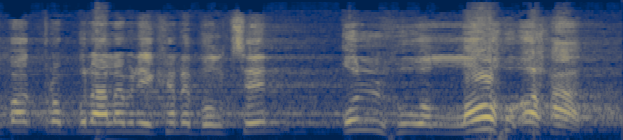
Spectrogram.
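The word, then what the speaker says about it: قُلْ هُوَ اللَّهُ أَحَدٌ: রাব্বুল আলামীন এখানে বলছেন কুলহু আল্লাহু আহাদ এখানে কফ দিয়ে পড়ছেন কিন্তু অনেকেই ভুল করে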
